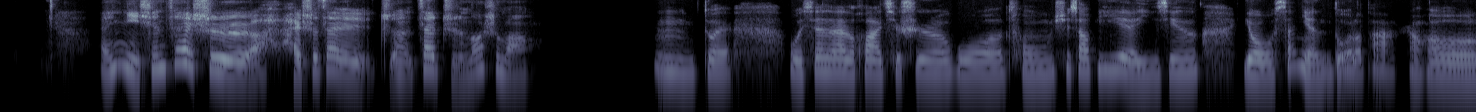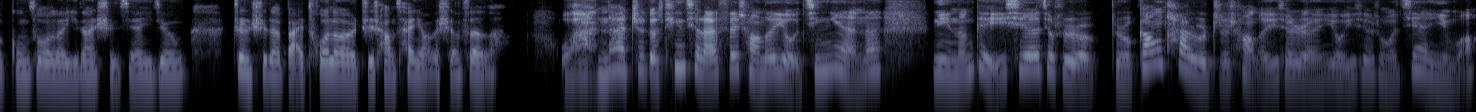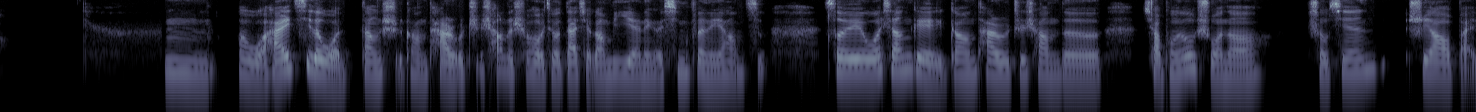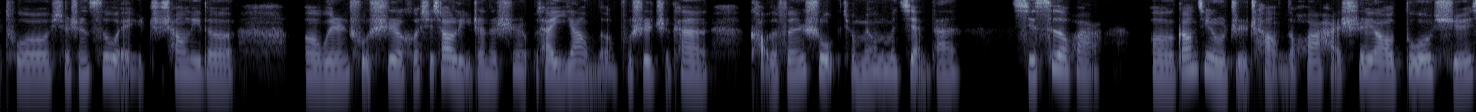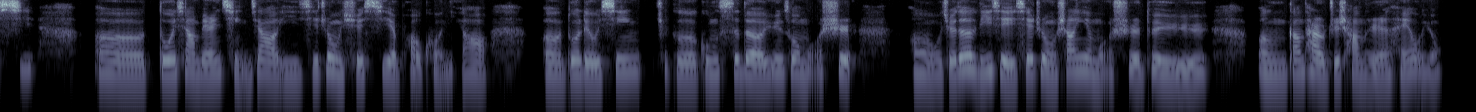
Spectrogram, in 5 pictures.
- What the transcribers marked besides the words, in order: other background noise
- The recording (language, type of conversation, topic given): Chinese, podcast, 你会给刚踏入职场的人什么建议？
